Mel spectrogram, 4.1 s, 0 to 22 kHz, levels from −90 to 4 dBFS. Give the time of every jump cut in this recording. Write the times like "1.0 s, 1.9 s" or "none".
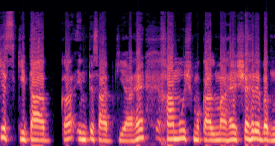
2.5 s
